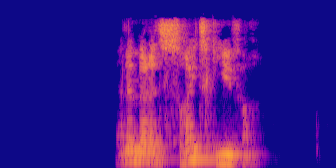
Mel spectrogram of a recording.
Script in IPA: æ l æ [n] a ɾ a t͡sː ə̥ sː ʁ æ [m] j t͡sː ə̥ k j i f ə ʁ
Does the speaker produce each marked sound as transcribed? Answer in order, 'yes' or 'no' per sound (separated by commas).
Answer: no, no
